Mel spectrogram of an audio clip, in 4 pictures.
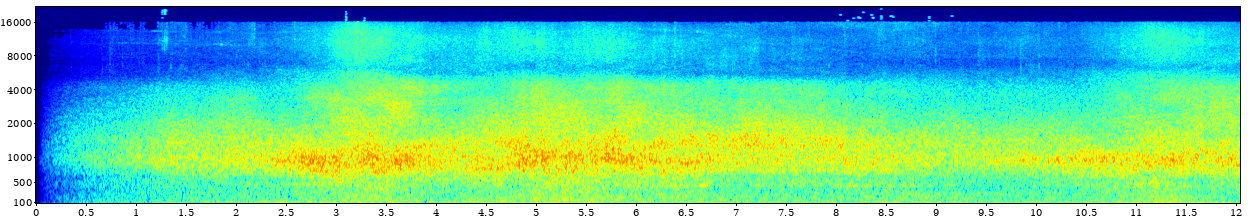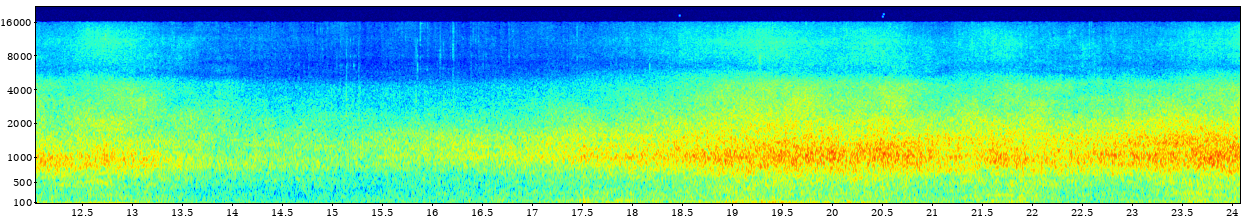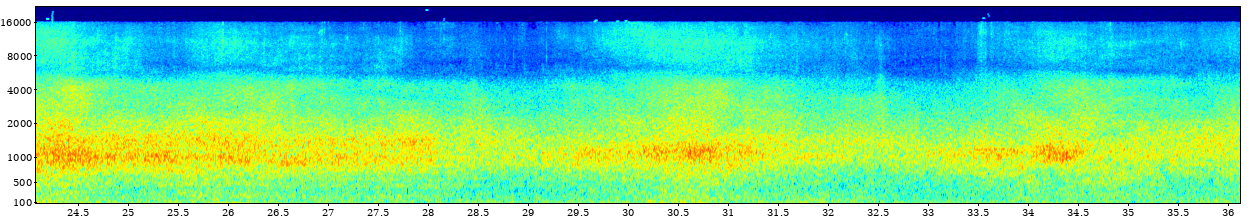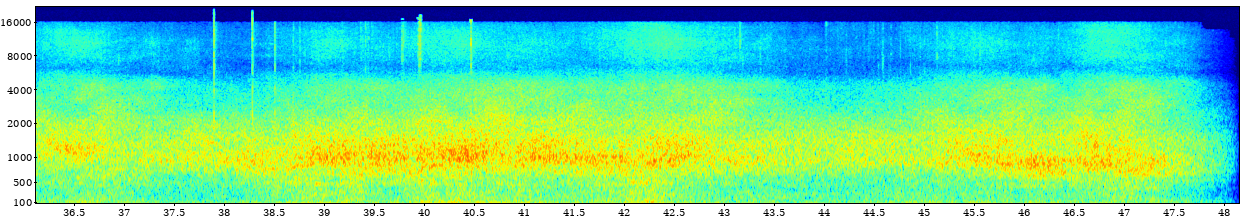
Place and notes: Newtimber, West Sussex, Royaume-Uni - BINAURAL Cycle track beside the Highway!
BINAURAL RECORDING (have to listen with headphones!!)
Cycling on a cycle track beside the highway!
